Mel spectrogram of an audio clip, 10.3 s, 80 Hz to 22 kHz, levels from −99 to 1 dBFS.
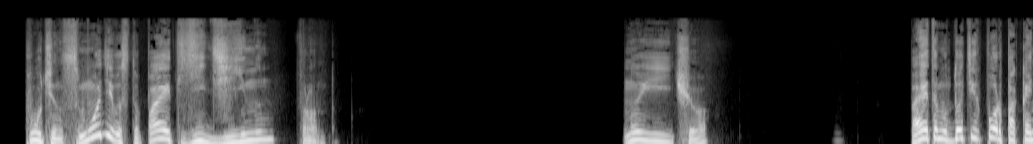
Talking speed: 80 wpm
